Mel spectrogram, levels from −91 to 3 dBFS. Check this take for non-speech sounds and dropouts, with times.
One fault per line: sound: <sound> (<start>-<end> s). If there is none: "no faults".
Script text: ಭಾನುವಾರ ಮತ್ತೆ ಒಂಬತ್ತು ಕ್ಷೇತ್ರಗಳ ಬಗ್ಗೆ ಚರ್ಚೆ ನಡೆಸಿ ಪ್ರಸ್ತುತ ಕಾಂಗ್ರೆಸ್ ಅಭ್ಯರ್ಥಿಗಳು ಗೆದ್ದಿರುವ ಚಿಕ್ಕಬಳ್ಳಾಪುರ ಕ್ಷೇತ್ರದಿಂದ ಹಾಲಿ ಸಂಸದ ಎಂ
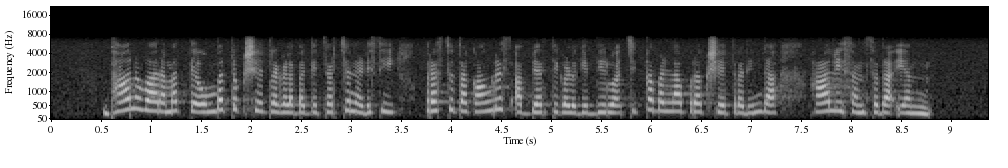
no faults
